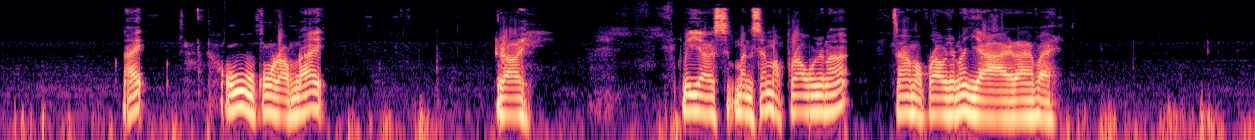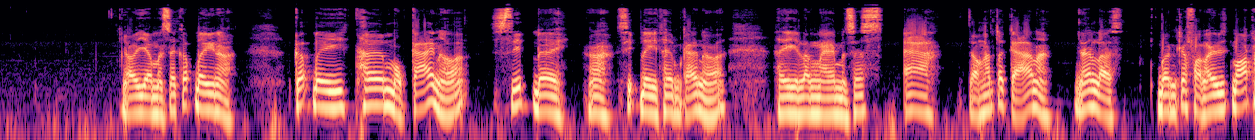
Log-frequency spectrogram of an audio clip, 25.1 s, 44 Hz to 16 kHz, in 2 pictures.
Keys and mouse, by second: 1.6 KP_3, 3.0 s, 4.1 s, 7.3 s, 10.7 s, 11.7 click, 15.9 KP_3, 17.2 shift+d, 19.5 Tab.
